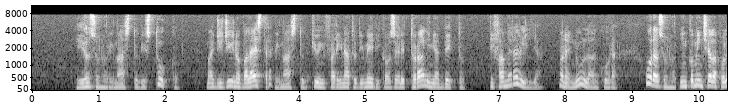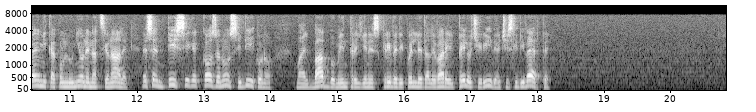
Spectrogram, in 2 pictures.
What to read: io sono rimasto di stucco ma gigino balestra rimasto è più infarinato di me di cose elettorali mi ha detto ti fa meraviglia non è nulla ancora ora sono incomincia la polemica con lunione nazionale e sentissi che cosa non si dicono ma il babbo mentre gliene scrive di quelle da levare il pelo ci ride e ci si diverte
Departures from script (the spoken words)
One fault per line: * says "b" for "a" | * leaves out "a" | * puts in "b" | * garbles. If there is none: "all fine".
all fine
